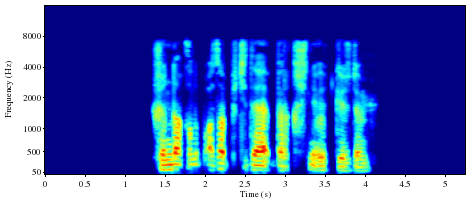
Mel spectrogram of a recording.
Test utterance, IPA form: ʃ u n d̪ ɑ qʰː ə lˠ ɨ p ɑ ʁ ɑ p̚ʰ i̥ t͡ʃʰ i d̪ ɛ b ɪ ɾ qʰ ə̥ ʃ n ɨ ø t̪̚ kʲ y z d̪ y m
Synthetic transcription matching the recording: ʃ u n d̪ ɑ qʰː ə lˠ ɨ p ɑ z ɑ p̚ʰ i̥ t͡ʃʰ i d̪ ɛ b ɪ ɾ qʰ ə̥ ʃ n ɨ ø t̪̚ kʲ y z d̪ y m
